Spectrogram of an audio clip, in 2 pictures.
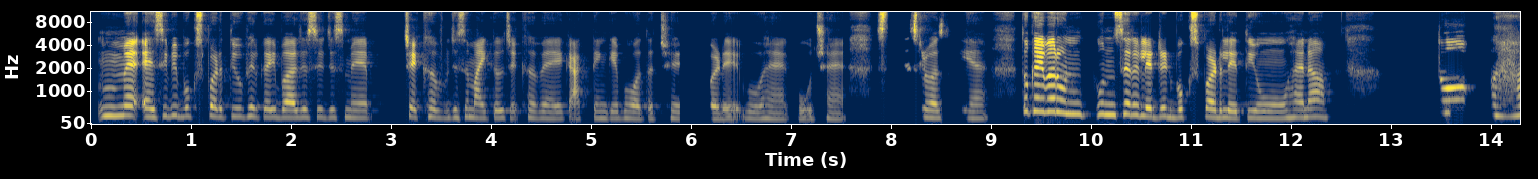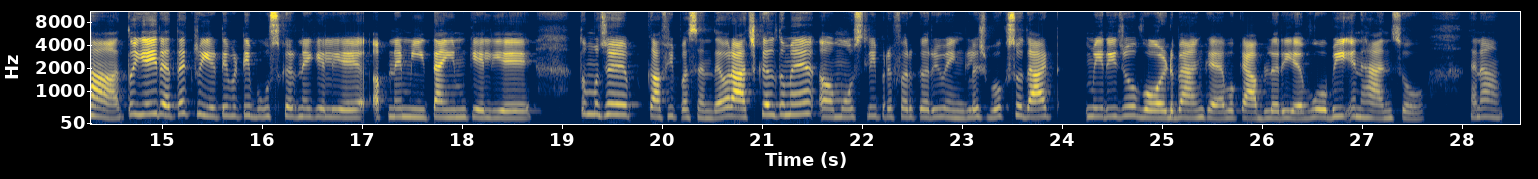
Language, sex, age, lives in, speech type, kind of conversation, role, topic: Hindi, female, 25-29, India, conversation, podcast, guest, Kaunsi chhoti aadatein tumhari rachnaatmakta ko badhaati hain?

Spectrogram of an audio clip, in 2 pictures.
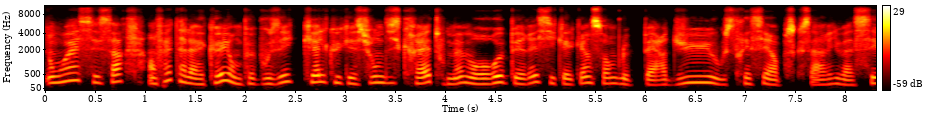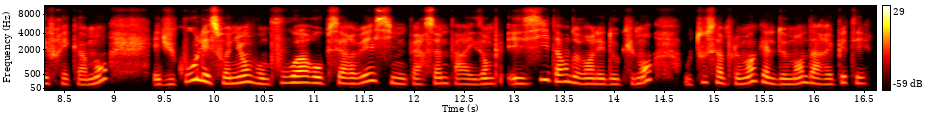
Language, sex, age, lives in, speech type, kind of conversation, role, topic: French, female, 25-29, France, read, expert-assistant, expert, Avoir plus d’administratif dans les hôpitaux, est-ce que ça aide ou ça complique la vie des patients et des soignants ?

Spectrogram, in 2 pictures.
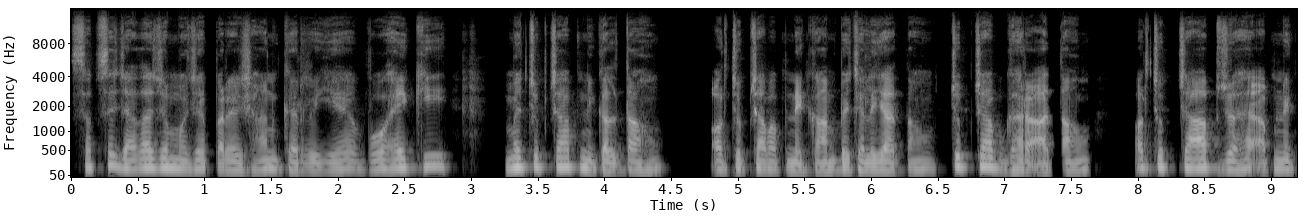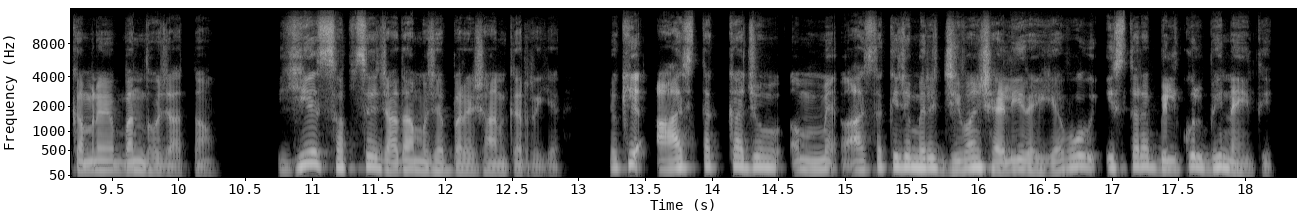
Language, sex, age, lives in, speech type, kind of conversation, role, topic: Hindi, male, 25-29, India, conversation, advice, user, नए देश में भावनात्मक रूप से सामंजस्य कैसे बिठाऊँ?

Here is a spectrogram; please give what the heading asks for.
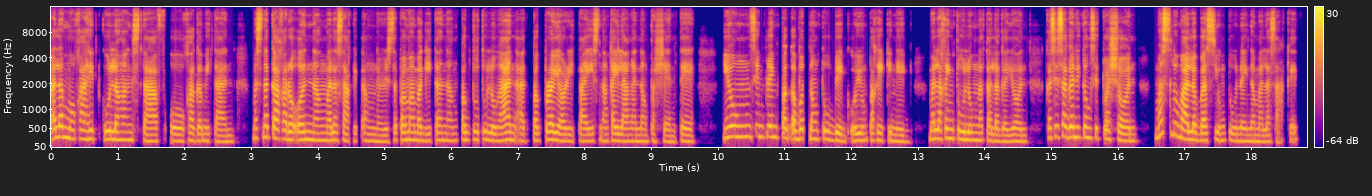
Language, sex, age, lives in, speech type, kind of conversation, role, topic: Filipino, female, 25-29, Philippines, read, expert-assistant, expert, Ano ang ibig sabihin ng 'malasakit' sa pangangalaga ng pasyente, at paano ito naipapakita sa araw-araw na karanasan sa ospital?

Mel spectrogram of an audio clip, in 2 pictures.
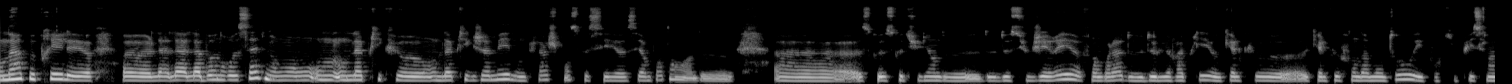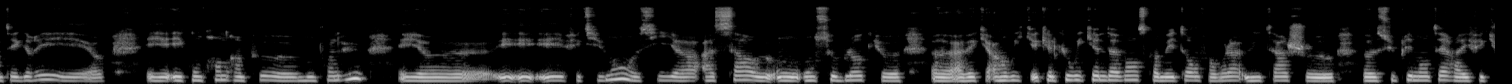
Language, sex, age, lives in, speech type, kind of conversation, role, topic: French, female, 35-39, France, conversation, advice, user, Comment puis-je allouer des plages horaires aux tâches administratives ?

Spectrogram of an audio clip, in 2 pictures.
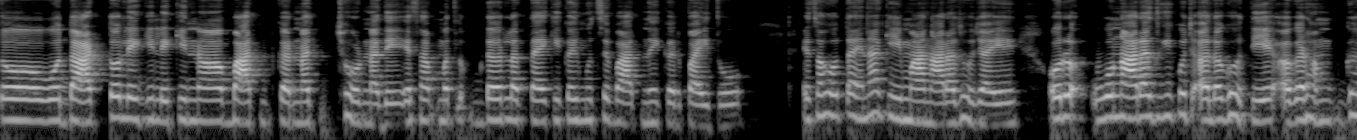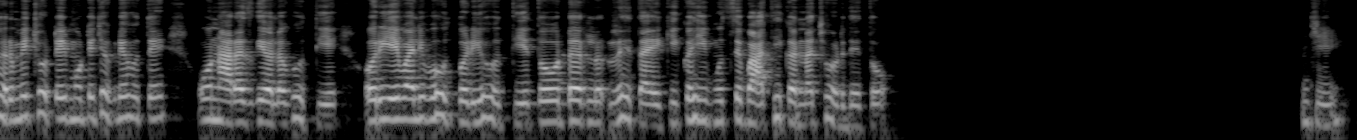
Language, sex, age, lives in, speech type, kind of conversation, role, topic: Hindi, female, 25-29, India, conversation, advice, user, क्या आपको कठिन बात कहने या माफ़ी माँगने में डर लगता है?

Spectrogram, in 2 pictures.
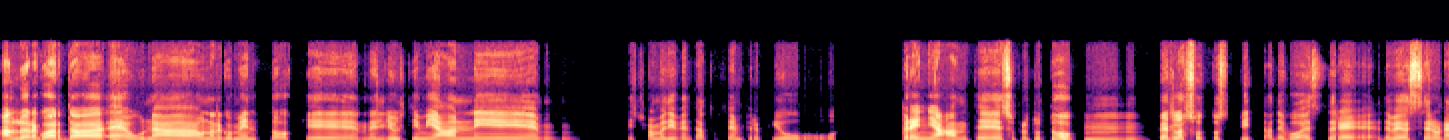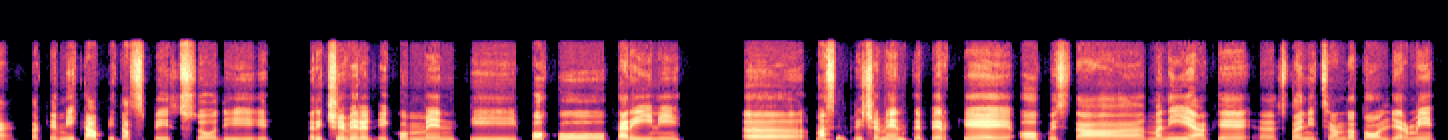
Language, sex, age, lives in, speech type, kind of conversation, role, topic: Italian, female, 25-29, Italy, conversation, podcast, guest, Come si possono affrontare in modo pratico l’hate speech e il bullismo digitale?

